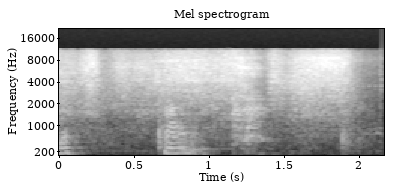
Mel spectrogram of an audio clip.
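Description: Dry scraping rub of a wooden flooring offcut handled close to the microphone, strongest near the end.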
